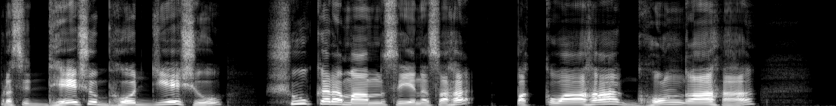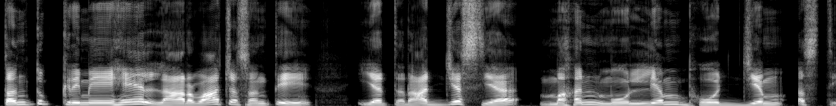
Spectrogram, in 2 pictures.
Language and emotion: Sanskrit, neutral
